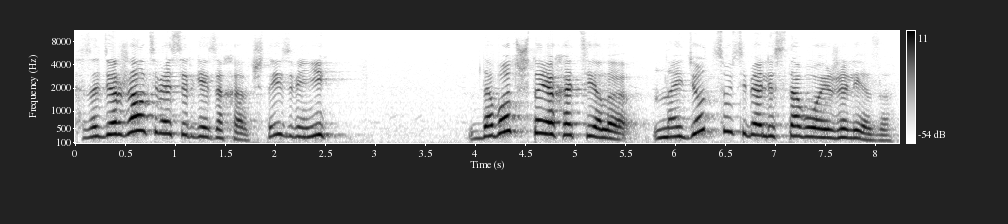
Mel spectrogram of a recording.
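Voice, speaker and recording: A woman's voice: sits high, very animated, moderate pace. An actress playing a busy woman official, motherly yet commanding, in a 1950s radio play. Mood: firm, reproachful. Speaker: official in charge.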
